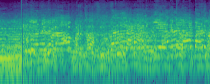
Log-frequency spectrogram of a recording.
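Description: Several mourners wailing and crying aloud over the body, many overlapping voices rising and falling in pitch. They cut in abruptly about half a second in, replacing a short stretch of soft string music.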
